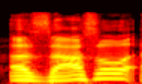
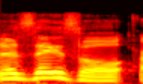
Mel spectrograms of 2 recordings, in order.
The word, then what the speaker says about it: Azazel: I mean, so Azazel, for people who are not familiar, and by the way, much like Gala and Gala, Azazel and Azazel are both correct pronunciations of the Hebrew and Arabic name.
